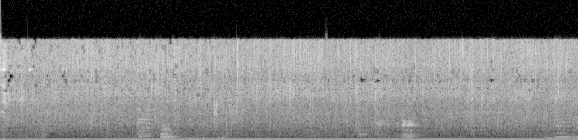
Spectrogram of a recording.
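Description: Bitter gourd pieces sizzling steadily as they fry in oil in a pan, with a couple of brief stirring sounds, over a steady low hum.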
